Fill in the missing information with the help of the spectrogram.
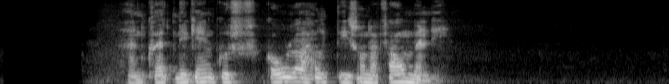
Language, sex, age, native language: Icelandic, male, 60-69, Icelandic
